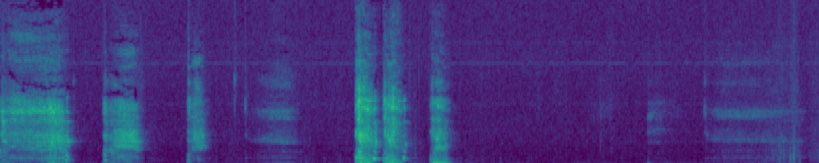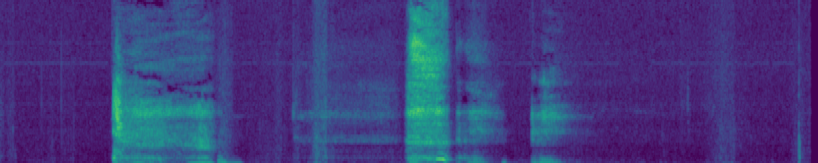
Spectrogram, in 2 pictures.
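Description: Repeated harsh cough bursts, some in quick clusters, broken by pauses and throat clearing across a prolonged night-time coughing fit.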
